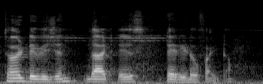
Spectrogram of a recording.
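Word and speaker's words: Pteridophyta: Stem, leaves नहीं थे, बट टेरिडोफाइटा में जो पी है वो साइलेंट होता है, तो टेरिडोफाइटा कहते हैं इसको।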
